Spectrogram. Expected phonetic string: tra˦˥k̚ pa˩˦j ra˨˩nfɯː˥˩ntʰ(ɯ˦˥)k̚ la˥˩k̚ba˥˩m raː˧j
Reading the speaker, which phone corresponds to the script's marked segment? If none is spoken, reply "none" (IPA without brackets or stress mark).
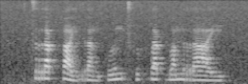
ɯ˦˥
